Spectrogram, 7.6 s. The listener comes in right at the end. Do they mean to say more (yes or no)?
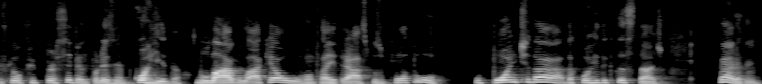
no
